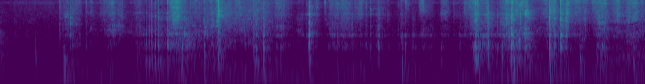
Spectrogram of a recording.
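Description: Faint rustling and light clicks of Pokémon trading cards being handled and slid against one another, a little busier about five seconds in.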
